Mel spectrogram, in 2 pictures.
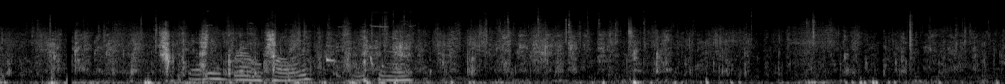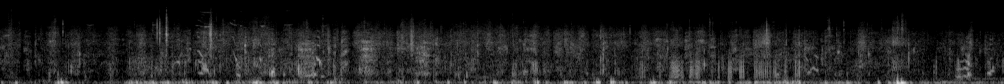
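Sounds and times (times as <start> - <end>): paws and claws tapping on pavement: 0.0 - 20.0
puppies squeaking: 1.6 - 4.4, 10.7 - 13.6, 19.5 - 20.0.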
